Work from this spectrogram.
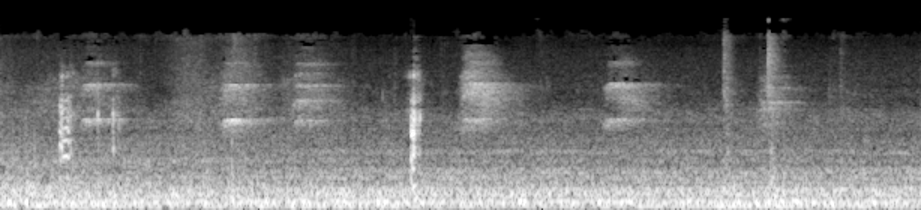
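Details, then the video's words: Mochi, a male pet cat, murmuring at night in a run of quiet 'nyanyanya' sounds: faint, short high chirping meows spaced about half a second apart, softly repeated over a low indoor hum, with one sharp tap. "夜中に「にゃにゃにゃにゃ」と呟き始めた猫が可愛すぎる cat that meows “nyanyanyanya" is just too cute."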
